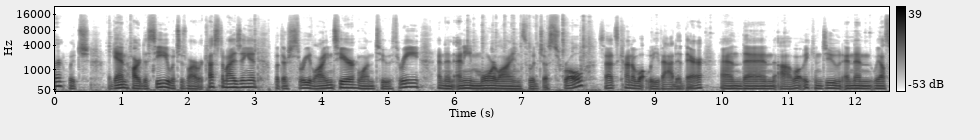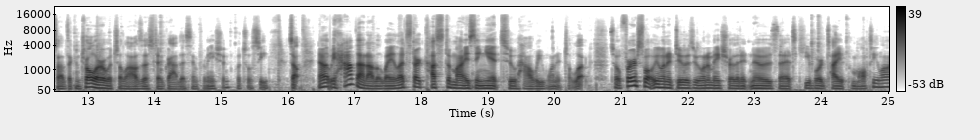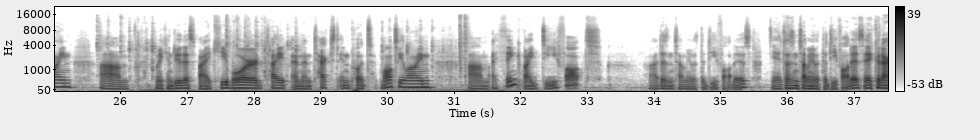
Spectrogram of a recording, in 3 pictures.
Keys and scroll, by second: 1.3 shift+Return, 1.7 d, 6.6 shift+Return, 6.7 d, 8.0 BackSpace, 12.8-14.1 typing, 17.2 Return, 21.6-22.6 typing, 23.4 Down, 23.9 Return, 24.9-29.1 typing, 30.0 Down, 31.1 Return.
